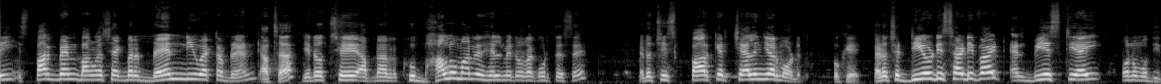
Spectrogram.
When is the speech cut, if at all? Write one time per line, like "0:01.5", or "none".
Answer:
none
